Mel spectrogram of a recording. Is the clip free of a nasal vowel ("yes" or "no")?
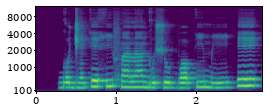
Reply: no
